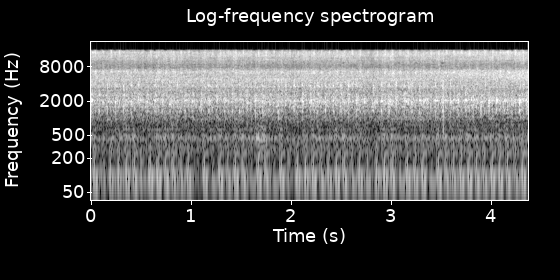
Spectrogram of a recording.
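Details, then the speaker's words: 2005 Honda CBR, over 13 years old, engine said never opened: single-cylinder idle thumping at a steady low beat, even and free of ticks or rattles, no strange noises. "Kita cek suara mesinnya teman-teman, ini halus banget, suara mesinnya itu masih halus banget ya, nggak ada suara aneh-aneh, dan benar-benar ini masih segel teman-teman."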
